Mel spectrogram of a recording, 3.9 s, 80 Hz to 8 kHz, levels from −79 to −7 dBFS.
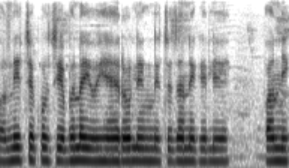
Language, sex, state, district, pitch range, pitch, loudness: Hindi, female, Rajasthan, Bikaner, 170-175 Hz, 170 Hz, -16 LUFS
